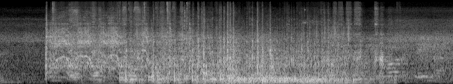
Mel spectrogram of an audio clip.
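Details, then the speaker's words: Harley V-twin being revived, with gas poured into the intake: silence, then the twin suddenly fires and keeps running with a loose, uneven beat, confirming ignition. "the good thing is runs you got yeah we got ignition man that's all we needed to know"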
